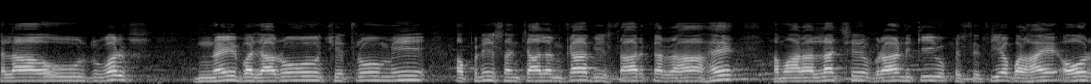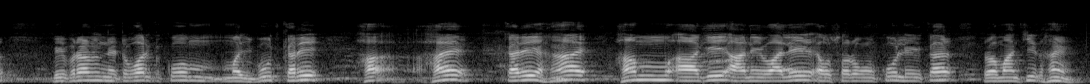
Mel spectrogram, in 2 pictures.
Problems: background sounds at intervals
